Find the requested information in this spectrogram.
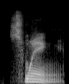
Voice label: "swing", American

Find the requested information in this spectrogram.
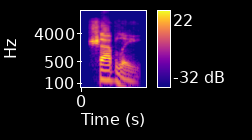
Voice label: "Chablis", American

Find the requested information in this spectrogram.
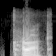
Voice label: "crook", American

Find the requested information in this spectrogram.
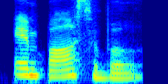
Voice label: "Impassable", Indian

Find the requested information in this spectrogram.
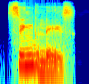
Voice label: "Cingalese", Indian

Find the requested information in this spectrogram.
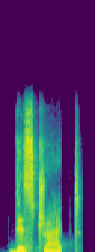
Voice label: "distract", Indian

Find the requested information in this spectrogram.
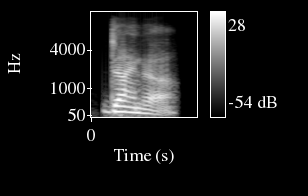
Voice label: "diner", Indian

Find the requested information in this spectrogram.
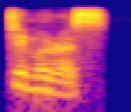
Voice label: "timorous", Indian

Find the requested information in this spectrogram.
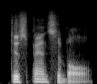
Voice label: "dispensable", American

